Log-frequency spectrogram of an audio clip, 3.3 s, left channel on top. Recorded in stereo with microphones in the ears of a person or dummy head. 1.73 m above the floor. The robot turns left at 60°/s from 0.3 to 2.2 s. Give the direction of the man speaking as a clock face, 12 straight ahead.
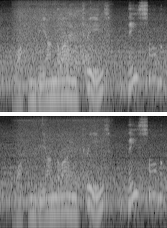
8 o'clock.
